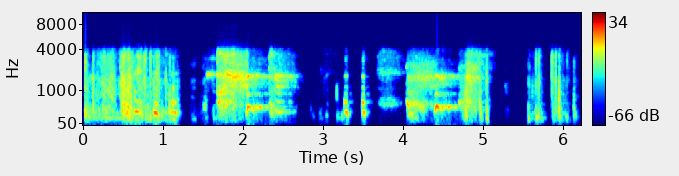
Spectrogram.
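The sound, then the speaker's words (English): A coughing fit: several harsh coughs in bursts with short pauses between them, loud and raspy, trailing into a few smaller throaty coughs and breaths. “Sorry, I'm taking an absolute cough.”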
